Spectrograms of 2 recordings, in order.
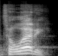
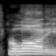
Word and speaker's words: Talati: And then we're thinking of Talletti today. Talati. I apologize. Is it Talati? Okay. It's Talati. It's correct how it's pronounced, but he's driving up to the Bay Area today, listening to the show.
